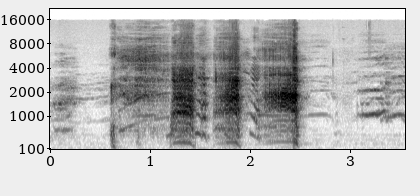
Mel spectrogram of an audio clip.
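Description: A man laughs loudly and heartily over a microphone.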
